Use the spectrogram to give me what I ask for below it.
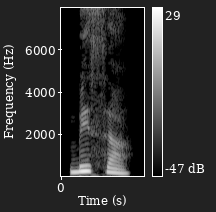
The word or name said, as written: ಭಾಸ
